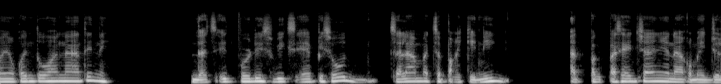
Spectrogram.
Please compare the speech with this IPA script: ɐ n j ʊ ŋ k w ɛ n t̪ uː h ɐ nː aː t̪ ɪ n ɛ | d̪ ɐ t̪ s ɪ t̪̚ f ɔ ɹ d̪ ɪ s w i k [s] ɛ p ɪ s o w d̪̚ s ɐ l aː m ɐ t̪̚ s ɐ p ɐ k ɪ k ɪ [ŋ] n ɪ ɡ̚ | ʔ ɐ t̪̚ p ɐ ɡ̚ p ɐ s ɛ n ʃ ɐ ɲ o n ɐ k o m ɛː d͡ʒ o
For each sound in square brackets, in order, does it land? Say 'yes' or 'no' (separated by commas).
yes, no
